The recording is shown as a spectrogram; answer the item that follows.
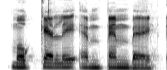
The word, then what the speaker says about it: Mokèlé-mbèmbé: And that's how they say it? – Yeah. Mokèlé-mbèmbé. – It sounds like the automated voice, you know, like a text reader. – Leave a message after the beep. Mokèlé-mbèmbé.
